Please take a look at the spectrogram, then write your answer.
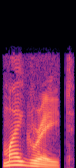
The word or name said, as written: migrate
